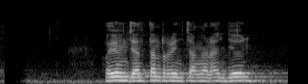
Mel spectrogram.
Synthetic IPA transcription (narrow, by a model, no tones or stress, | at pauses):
hojɔŋd͡ʒant̪ənriɲt͡ʃaŋanaɲd͡ʒən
